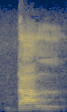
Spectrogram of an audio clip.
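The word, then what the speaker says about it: دال: এরপরে হচ্ছে দাল। এরপরেরটা কি, দাল। দালটা কি হবে, শক্ত পাতলা আওয়াজ হবে, আওয়াজটা শক্ত হবে কিন্তু পাতলা হবে, দাল, দাল।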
